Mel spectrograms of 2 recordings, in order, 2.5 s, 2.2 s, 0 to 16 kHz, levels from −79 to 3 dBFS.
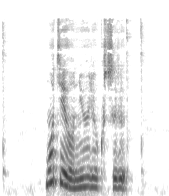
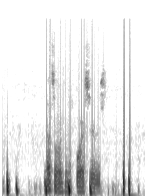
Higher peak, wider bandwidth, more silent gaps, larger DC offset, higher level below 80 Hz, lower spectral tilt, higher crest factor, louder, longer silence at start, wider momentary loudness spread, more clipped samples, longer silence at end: second, -10 dBFS vs 0 dBFS; about the same, 11.5 kHz vs 11 kHz; neither; neither; second, -66 dBFS vs -28 dBFS; second, -5 dB/octave vs -8.5 dB/octave; about the same, 18 dB vs 20 dB; second, -26 LUFS vs -21 LUFS; about the same, 0.05 s vs 0.1 s; second, 6 LU vs 9 LU; neither; first, 0.6 s vs 0.15 s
